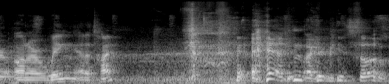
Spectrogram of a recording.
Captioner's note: laughing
